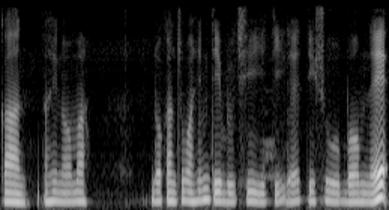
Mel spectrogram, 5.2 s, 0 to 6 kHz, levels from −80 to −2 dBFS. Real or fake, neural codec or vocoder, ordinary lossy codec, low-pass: fake; codec, 16 kHz, 0.9 kbps, LongCat-Audio-Codec; Opus, 64 kbps; 5.4 kHz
